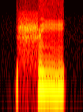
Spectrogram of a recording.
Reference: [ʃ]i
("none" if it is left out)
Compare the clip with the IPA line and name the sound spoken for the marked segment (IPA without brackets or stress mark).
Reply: ʂ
